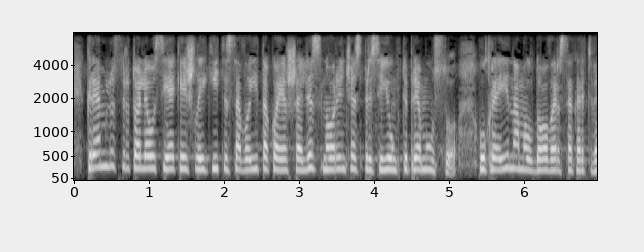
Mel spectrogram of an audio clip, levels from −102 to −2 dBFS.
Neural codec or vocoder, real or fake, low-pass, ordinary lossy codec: none; real; 7.2 kHz; none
